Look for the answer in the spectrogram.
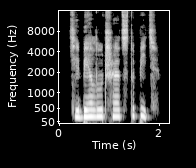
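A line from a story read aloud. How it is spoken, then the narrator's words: Calm. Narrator (Russian): спокойно сказала Эстрид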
